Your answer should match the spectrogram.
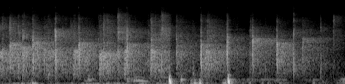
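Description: A short burst of applause from a small group, with dense, irregular hand claps and a couple of heavier thuds standing out, fairly steady in loudness and fading slightly at the end.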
